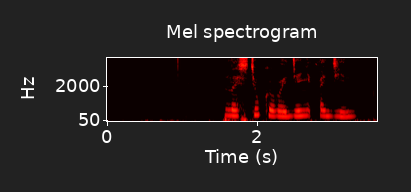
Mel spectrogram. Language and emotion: Russian, neutral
